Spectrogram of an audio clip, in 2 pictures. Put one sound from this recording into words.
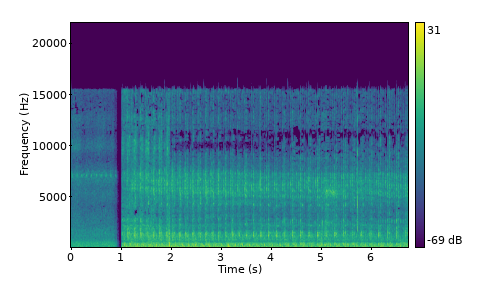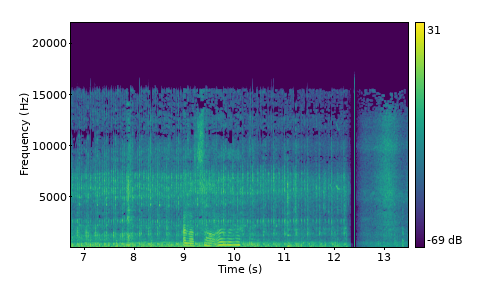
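A tractor engine chugs loudly and steadily.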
